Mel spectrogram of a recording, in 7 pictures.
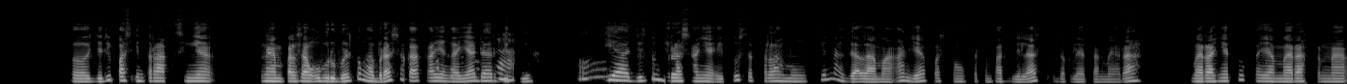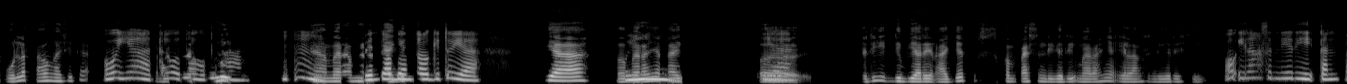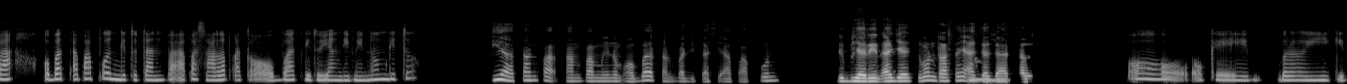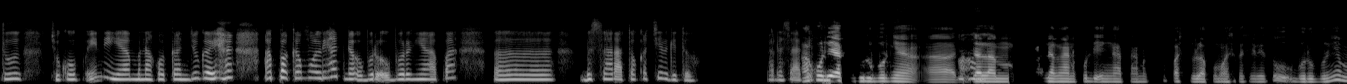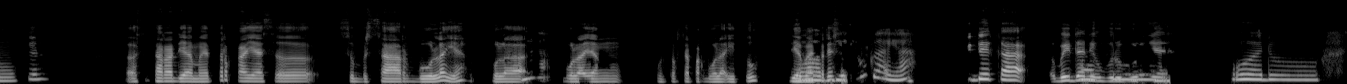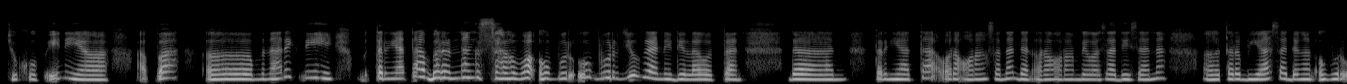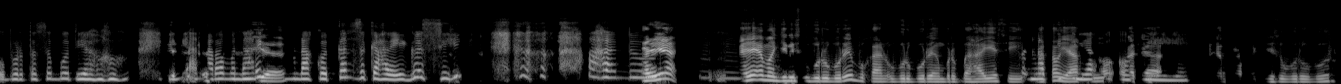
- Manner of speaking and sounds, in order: "Oke" said as "oye"; laughing while speaking: "ya"; laughing while speaking: "berenang sama"; chuckle; other background noise; laughing while speaking: "sih"; chuckle
- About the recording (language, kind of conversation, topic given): Indonesian, podcast, Kenangan masa kecil apa di alam yang masih membuat kamu tersenyum sampai sekarang?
